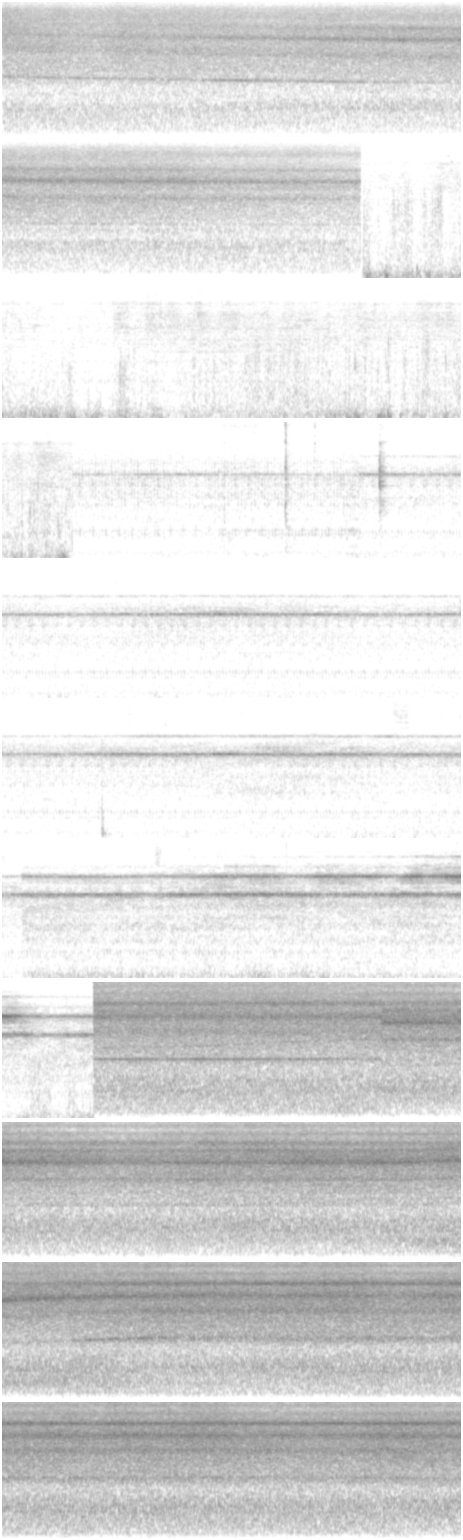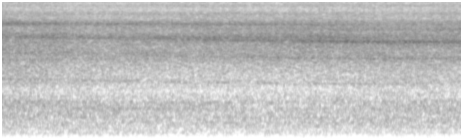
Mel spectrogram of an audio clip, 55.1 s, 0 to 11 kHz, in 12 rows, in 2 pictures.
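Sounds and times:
jet engine rush and whine: 0.0 - 55.0
low rumble: 8.2 - 14.5
faint steady tones: 9.1 - 55.0.

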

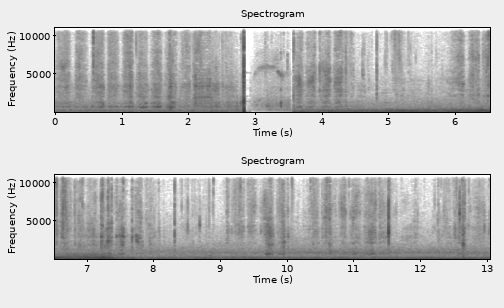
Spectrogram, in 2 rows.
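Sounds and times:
knife cutting raw fish: 3.6 - 13.0.

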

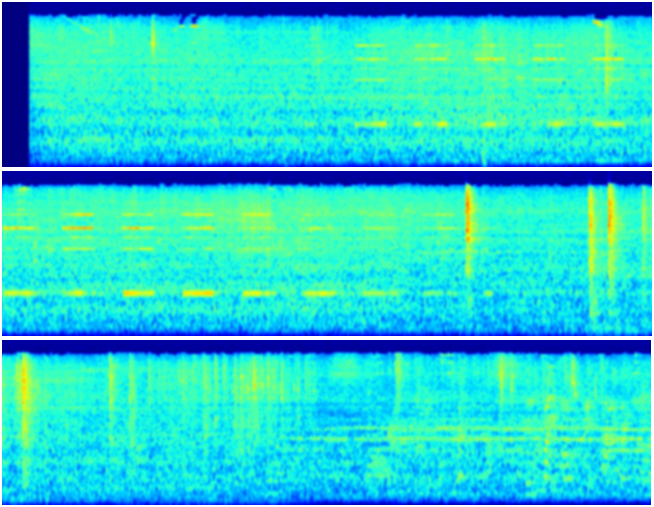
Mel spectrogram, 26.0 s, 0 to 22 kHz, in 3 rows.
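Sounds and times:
street noise: 0.4 - 25.9
vehicle reversing alarm beeping: 3.6 - 16.4, 19.5 - 25.9.

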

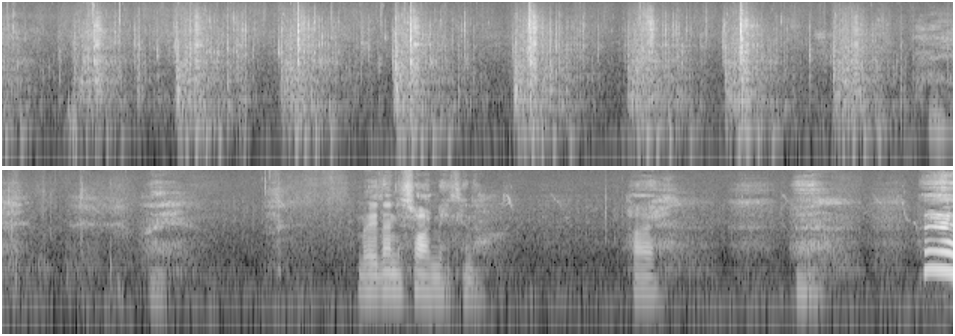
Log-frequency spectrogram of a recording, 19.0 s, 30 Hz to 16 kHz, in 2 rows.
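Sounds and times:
kick-starter clacking: 0.0 - 9.1
motorcycle engine stuttering: 0.0 - 10.0.

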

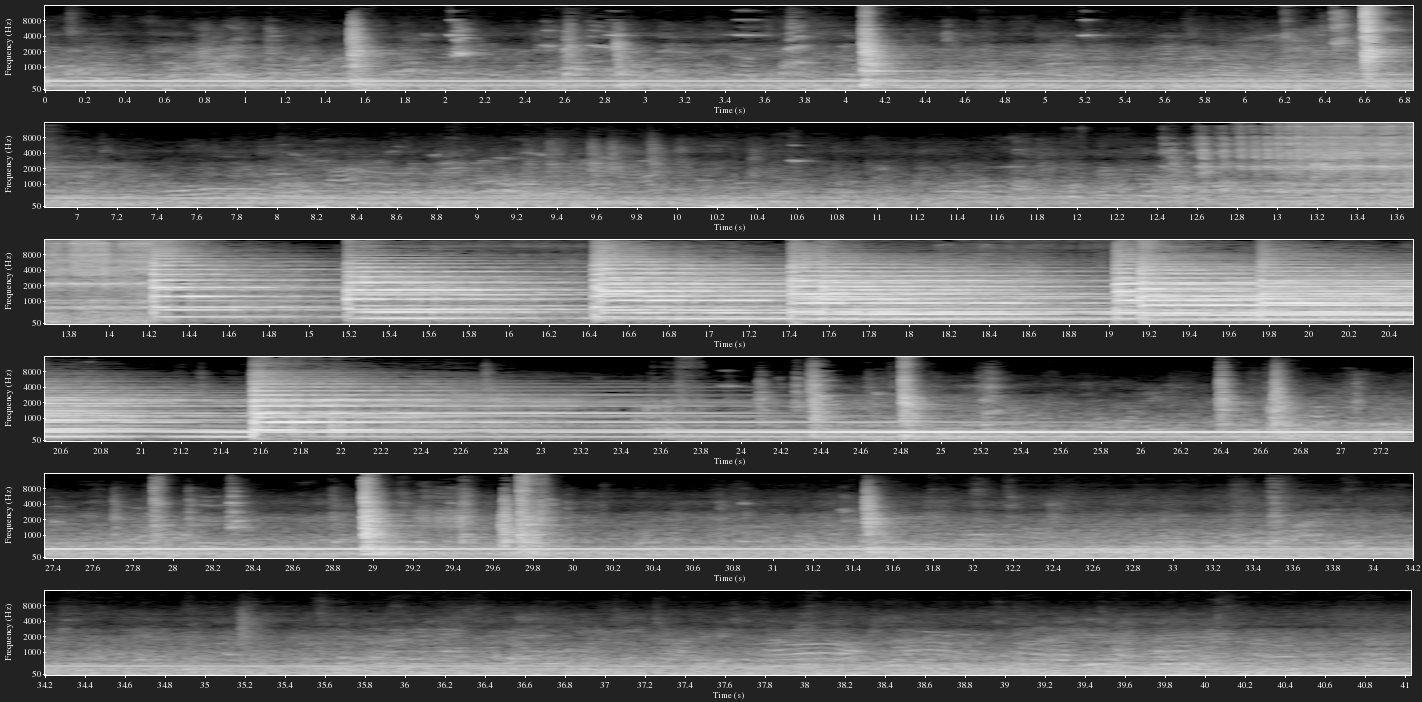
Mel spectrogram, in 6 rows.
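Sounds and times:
church bells ringing close up: 0.0 - 8.2, 13.0 - 37.9
knocks from bell frame: 14.2 - 34.4.

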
